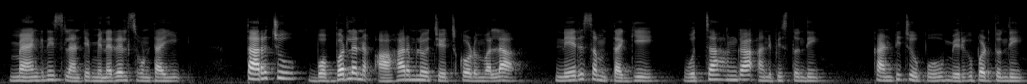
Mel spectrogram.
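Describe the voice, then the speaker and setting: A woman reading scripted health information as a channel narrator in a measured, clearly read-out way. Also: on the low side. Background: background music.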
